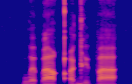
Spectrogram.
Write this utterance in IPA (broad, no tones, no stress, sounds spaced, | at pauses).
w œ ɓ a qʼ y ɡ y p a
